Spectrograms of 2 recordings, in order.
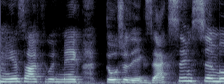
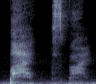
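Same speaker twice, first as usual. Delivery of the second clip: dismissive whisper; 12 dB quieter than usual. Retold or imitated. Brushing off her friends with a whispered bye. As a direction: whisper a tired bye, barely voiced.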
